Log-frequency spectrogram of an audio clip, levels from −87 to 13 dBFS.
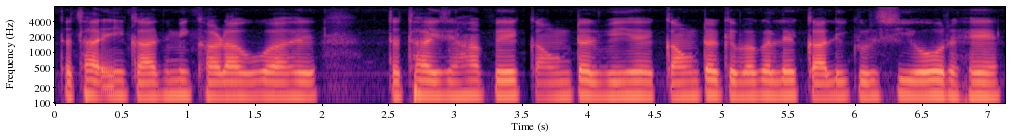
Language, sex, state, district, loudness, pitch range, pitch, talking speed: Hindi, male, Uttar Pradesh, Lalitpur, -16 LUFS, 130-135 Hz, 135 Hz, 175 wpm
